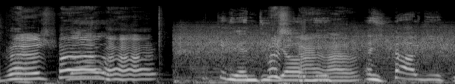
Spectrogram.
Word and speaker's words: Resfeber: In svedese si pronuncia Resfeber.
